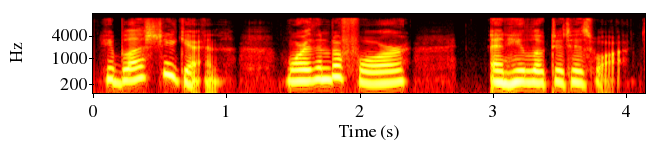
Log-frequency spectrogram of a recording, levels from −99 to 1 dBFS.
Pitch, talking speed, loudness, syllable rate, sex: 250 Hz, 175 wpm, -16 LUFS, 6.0 syllables/s, female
